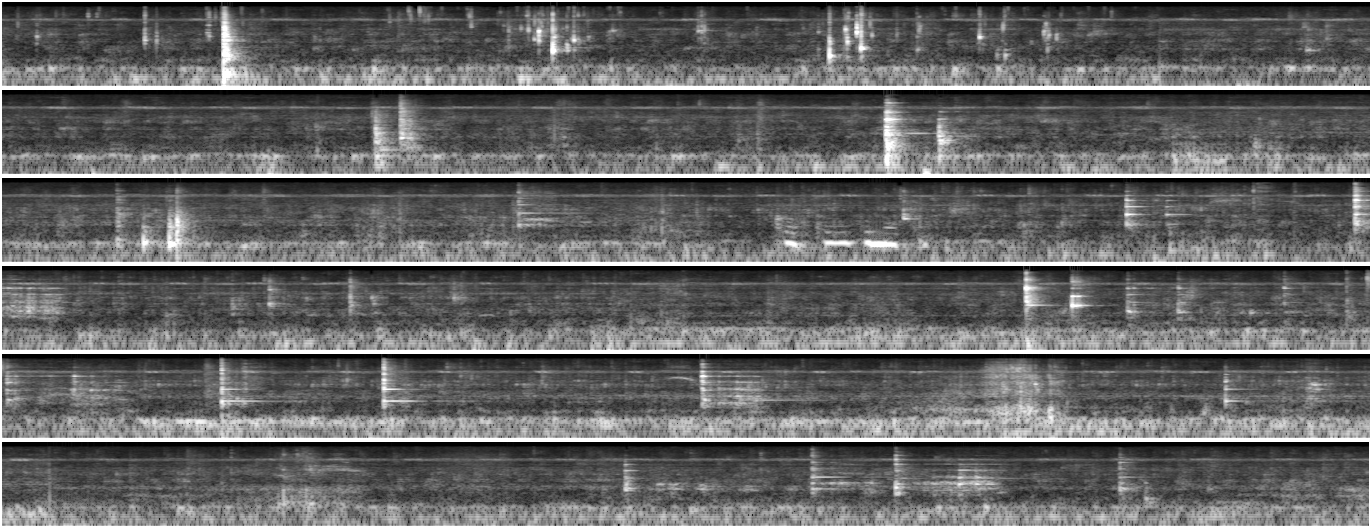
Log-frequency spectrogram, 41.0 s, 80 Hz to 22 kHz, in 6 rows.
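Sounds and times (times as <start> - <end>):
dishes and cutlery clinking: 11.2 - 11.8, 16.1 - 17.0, 19.2 - 22.0, 25.6 - 29.8, 30.5 - 31.6, 33.3 - 34.3, 37.2 - 40.2.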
